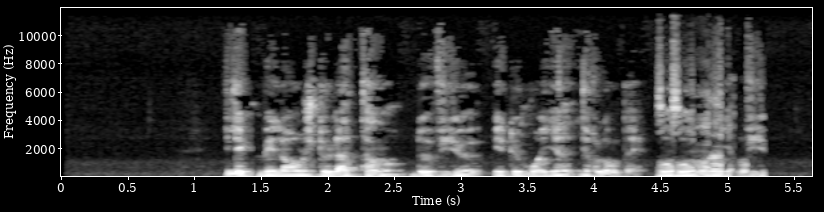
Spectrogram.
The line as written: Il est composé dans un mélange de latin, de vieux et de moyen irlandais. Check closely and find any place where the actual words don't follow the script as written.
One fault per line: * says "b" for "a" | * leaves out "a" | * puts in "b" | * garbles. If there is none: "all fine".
* leaves out "composé dans un"
* garbles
